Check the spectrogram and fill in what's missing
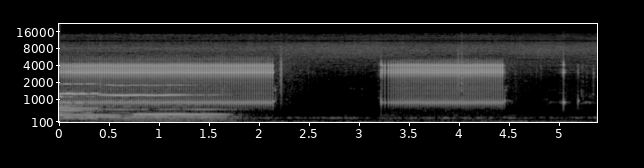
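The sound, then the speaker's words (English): A telephone ringing heard through the earpiece of a phone booth: two long, buzzy rings separated by a short pause, over a low, steady line hum, with no one talking, as a call rings through to the Cafe Tambourine. “I waited around the lobby for a while, then stepped into a phone booth and called the tambourine.”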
